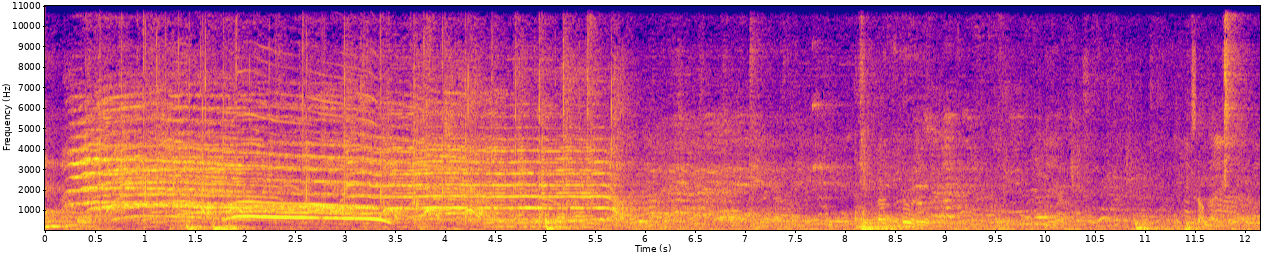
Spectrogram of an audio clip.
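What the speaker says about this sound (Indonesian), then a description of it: "berikan tepuk tangan yang meriah untuk tim HW Movement" A school talent-show audience cheers and shouts for a dance team, with loud high-pitched voices rising together at first, then easing into a noisy crowd murmur with scattered thumps.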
